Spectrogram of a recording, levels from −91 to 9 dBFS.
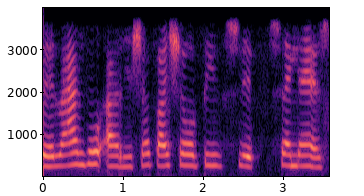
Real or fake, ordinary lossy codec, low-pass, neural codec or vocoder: fake; none; 3.6 kHz; codec, 16 kHz, 0.8 kbps, ZipCodec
